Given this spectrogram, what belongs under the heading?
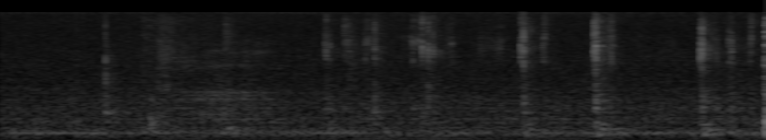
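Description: Keyboard typing while searching for a tool in mapping software: faint, irregular clicks and taps over a low steady hum, growing slightly sharper and denser toward the end.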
